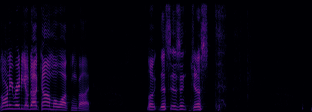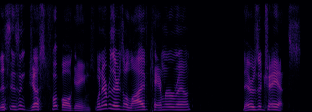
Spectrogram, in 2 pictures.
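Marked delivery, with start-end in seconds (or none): 0.0-1.0 higher, louder yelled delivery. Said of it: "would have yelled".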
